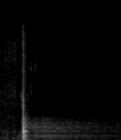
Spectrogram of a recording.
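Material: Slate.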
